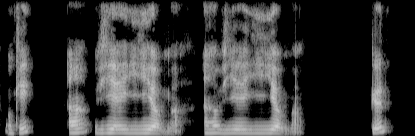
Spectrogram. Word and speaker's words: vieil: Here we don't pronounce the L because it's part of the sound A, which is a rolling E. Do you remember A? So it's like the beginning of your yes in English. Yes.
